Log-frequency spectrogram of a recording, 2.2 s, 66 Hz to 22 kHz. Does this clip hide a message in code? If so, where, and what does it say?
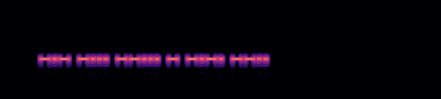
Yes: Morse code from 0.2 to 1.4 s, heard as a keyed tone, about 79 wpm, 700 Hz. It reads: KB7TCZ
